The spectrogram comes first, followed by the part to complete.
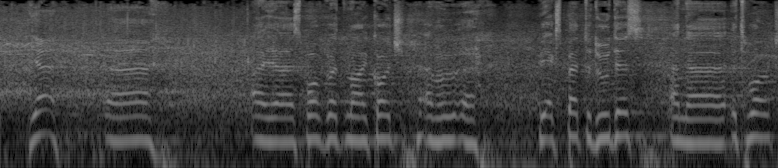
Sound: cheers and applause

